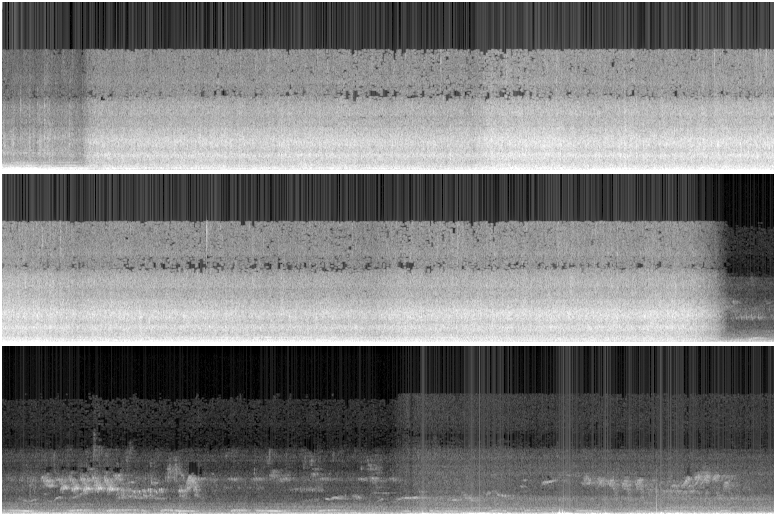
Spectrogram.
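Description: Heavy rain falling steadily. It cuts off suddenly about two-thirds of the way in to quiet outdoor ambience with birds chirping, and a few low thumps near the end.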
